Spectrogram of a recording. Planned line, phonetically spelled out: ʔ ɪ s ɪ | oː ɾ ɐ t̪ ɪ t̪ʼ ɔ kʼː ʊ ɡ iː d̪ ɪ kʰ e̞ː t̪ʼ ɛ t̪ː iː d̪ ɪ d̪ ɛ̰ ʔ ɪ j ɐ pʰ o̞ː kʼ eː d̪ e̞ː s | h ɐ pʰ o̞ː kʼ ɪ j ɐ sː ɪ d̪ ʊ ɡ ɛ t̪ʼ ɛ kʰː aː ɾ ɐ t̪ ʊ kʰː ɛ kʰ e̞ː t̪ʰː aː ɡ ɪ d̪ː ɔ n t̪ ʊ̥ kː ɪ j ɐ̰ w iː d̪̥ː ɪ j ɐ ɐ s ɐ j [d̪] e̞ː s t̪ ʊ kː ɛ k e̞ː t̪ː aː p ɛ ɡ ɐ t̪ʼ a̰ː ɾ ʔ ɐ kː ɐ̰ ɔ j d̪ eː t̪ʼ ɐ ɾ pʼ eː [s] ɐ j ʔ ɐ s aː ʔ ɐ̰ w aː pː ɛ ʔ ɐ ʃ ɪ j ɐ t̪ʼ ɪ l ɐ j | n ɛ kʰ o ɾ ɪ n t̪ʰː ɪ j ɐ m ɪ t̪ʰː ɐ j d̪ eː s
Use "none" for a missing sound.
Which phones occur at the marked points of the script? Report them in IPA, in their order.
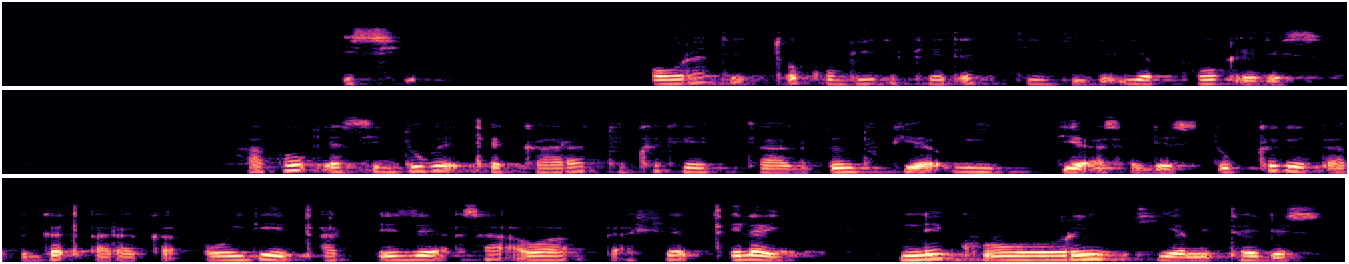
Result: d̪, z

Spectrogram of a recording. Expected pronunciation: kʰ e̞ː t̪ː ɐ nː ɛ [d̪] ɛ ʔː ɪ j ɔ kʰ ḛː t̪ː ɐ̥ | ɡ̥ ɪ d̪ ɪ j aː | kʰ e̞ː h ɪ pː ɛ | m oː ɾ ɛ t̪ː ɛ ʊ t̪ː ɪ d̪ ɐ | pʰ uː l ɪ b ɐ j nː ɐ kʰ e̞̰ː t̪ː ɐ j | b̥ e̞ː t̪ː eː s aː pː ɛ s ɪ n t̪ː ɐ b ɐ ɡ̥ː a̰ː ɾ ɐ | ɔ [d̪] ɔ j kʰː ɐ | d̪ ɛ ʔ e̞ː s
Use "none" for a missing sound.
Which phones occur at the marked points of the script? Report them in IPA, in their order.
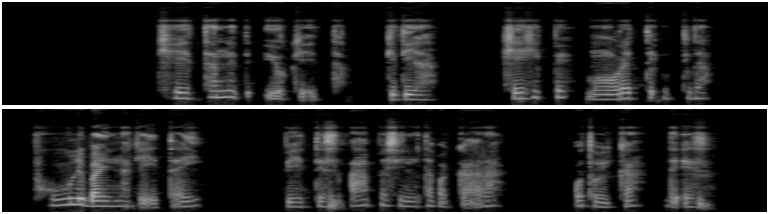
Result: d̪, t̪

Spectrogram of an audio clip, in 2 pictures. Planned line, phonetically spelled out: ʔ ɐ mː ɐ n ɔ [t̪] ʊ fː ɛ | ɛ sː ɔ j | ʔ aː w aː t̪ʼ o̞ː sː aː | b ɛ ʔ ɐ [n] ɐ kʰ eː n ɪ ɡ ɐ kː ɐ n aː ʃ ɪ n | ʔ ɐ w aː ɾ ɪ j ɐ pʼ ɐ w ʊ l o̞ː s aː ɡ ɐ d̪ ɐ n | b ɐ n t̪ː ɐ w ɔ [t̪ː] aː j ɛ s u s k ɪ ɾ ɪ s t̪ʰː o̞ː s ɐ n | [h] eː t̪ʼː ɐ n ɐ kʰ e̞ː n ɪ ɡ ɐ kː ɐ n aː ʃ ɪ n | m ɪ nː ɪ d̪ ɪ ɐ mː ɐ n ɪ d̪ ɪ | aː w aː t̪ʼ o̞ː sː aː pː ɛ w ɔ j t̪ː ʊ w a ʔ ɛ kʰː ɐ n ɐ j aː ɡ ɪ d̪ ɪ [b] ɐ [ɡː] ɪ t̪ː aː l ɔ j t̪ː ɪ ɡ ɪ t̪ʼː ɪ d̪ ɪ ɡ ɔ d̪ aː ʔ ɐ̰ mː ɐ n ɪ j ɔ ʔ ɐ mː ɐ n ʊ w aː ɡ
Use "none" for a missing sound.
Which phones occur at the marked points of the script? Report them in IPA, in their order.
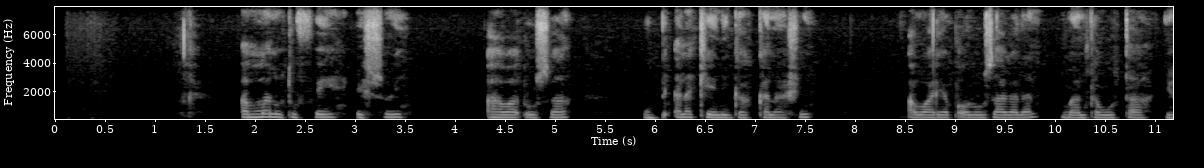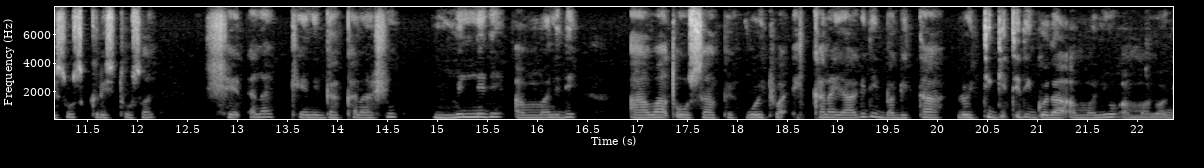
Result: t̪, n, t̪ː, ʃ, b, ɡ

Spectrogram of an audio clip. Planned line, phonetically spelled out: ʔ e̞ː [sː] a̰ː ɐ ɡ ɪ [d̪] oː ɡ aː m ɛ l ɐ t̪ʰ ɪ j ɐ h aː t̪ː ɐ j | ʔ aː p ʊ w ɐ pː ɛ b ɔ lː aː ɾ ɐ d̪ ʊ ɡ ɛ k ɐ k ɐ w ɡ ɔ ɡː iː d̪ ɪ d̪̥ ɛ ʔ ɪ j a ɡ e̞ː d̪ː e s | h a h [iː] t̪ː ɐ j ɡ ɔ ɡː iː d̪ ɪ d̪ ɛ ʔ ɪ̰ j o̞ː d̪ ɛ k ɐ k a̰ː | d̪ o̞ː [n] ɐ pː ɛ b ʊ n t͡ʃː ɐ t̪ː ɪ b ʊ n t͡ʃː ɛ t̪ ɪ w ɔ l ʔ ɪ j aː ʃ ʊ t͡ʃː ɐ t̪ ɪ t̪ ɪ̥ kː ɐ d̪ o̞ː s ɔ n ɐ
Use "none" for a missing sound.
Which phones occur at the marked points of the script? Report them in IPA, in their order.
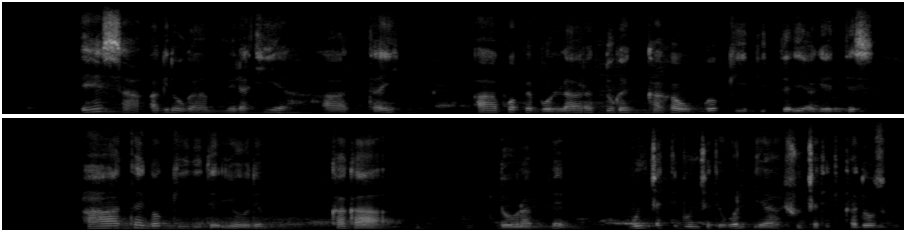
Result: sː, d̪, aː, n

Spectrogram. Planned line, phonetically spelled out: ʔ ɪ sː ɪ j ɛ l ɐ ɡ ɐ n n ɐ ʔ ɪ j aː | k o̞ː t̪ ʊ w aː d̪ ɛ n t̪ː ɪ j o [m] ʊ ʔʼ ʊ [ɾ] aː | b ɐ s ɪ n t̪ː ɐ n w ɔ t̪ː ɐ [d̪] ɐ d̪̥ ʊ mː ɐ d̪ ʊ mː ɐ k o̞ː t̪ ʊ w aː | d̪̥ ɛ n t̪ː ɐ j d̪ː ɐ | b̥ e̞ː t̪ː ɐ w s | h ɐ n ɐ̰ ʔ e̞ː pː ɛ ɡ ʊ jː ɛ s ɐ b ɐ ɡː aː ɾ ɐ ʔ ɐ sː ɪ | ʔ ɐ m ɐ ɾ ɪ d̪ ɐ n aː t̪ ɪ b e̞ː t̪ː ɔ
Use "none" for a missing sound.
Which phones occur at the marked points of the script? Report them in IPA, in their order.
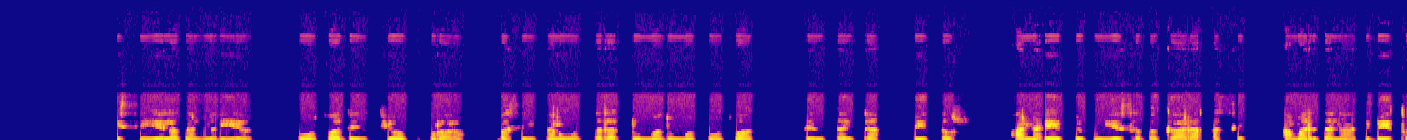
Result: b, ɾ, d̪

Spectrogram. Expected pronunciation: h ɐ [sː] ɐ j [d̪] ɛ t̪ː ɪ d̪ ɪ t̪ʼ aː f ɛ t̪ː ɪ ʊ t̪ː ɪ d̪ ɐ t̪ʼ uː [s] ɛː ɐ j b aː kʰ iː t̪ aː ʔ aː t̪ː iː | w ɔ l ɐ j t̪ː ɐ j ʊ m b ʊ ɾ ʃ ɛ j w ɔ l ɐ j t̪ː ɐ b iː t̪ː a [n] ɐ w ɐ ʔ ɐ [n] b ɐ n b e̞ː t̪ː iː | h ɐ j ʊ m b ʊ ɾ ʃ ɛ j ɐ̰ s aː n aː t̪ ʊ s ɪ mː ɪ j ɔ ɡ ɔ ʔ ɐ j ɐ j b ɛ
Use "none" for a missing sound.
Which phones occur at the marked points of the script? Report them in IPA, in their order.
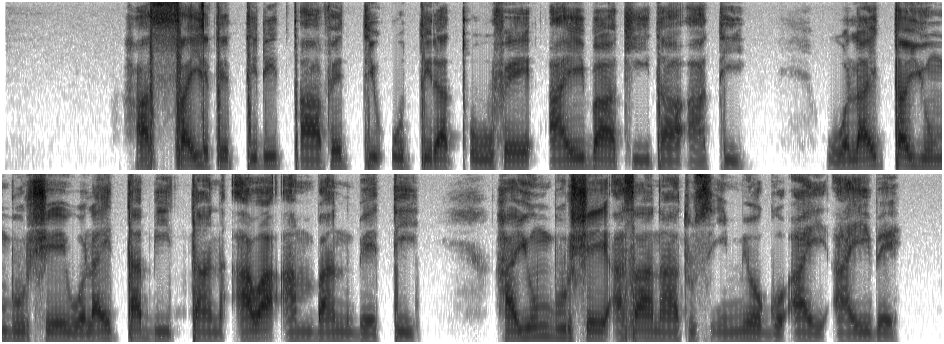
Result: sː, t̪, f, n, m

